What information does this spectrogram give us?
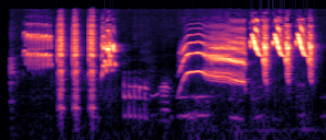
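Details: Nias hill myna in a recording used to train songbirds: harmonic whistled notes, a rapid buzzy series, short low clucks, then a long rising tone with stacked overtones and a closing run of sharp squawky phrases.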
